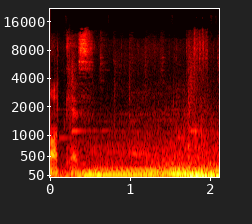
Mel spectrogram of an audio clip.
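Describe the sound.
A car driven fast produces a continuous deep rumble that stays loud and steady, with faint speech-like sounds above it.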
